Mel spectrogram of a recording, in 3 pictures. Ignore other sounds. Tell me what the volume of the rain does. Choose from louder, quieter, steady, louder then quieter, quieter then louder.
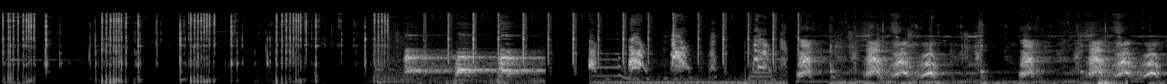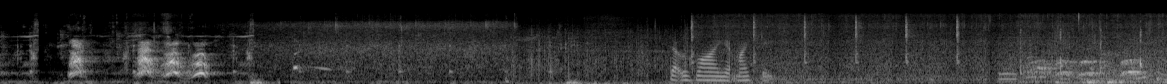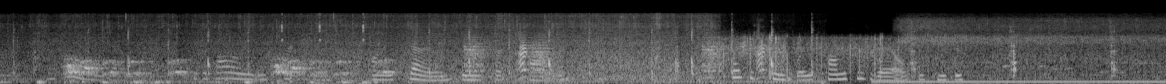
louder.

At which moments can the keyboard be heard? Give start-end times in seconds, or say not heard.
not heard.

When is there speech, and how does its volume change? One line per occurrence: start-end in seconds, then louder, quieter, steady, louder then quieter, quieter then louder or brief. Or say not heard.
18.3-19.4 brief
21.6-29.1 louder
30.5-33.0 brief.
